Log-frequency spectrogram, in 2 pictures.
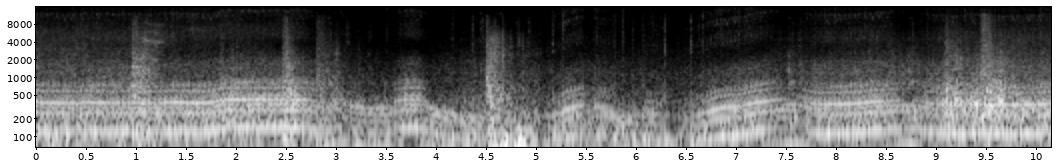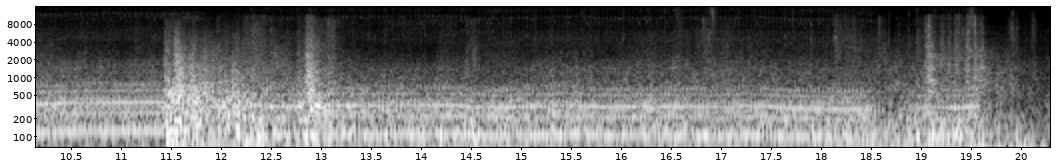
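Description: Gunshots crack nearby.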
